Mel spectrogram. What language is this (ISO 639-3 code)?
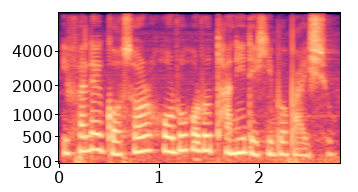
asm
